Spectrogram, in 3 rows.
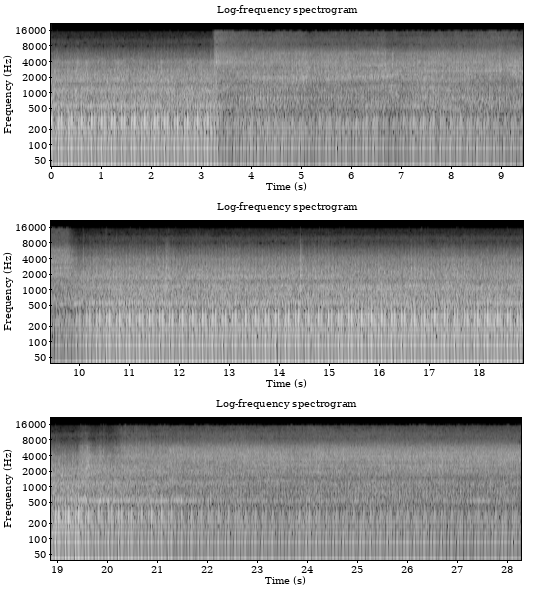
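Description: Homemade engine-driven circular table saw running steadily, ripping coconut-palm logs lengthwise. A harsh, hissing cutting sound rides over the engine from about 3 to 10 seconds in and again from about 20 seconds in to the end.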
